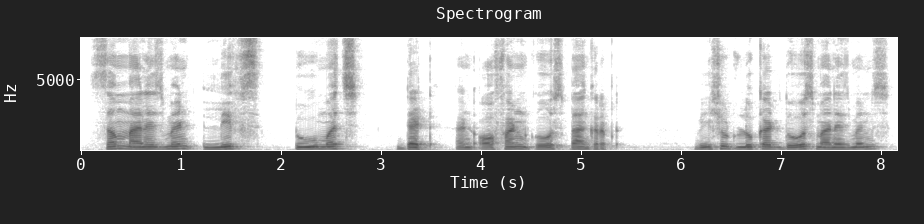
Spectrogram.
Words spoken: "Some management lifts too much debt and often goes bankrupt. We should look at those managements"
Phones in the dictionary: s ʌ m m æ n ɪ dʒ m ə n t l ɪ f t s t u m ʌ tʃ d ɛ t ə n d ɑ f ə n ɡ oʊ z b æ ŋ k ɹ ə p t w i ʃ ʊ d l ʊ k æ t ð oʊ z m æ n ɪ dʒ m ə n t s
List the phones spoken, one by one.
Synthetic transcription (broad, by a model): s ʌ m m æ n ɪ dʒ m ə n t l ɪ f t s t u m ʌ tʃ d ɛ t ə n d ɑ f ə n ɡ oʊ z b æ ŋ k ɹ ə p t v i ʃ ʊ d l ʊ k æ t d oʊ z m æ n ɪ dʒ m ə n t s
